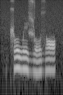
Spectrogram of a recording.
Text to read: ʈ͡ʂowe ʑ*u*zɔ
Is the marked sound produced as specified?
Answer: no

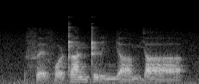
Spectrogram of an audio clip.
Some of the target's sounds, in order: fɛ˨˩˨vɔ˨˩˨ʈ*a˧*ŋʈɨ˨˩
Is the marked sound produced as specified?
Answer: yes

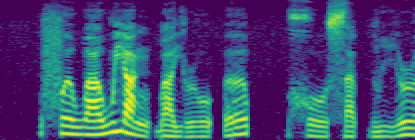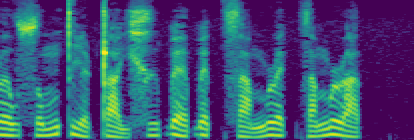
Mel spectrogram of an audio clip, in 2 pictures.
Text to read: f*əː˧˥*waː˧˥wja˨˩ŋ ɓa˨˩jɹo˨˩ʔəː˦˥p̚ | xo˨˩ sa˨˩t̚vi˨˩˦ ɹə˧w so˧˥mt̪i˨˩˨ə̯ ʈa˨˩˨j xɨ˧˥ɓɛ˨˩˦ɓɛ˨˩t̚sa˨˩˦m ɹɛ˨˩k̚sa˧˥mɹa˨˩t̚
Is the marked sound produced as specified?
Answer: no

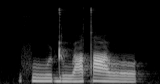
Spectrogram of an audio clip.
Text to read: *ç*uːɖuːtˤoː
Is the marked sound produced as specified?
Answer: no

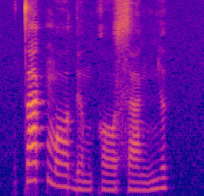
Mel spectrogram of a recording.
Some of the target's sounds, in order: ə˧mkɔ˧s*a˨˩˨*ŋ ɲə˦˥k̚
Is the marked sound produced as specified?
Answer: no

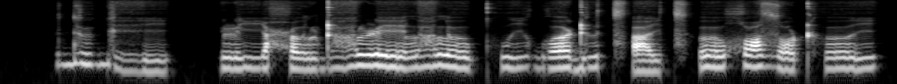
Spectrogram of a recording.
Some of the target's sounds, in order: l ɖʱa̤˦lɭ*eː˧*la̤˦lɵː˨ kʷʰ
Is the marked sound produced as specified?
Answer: yes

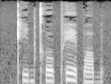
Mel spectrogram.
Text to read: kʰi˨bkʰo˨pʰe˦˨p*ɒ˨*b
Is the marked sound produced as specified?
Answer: yes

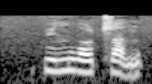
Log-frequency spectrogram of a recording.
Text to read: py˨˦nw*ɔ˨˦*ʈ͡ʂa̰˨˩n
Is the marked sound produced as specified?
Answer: yes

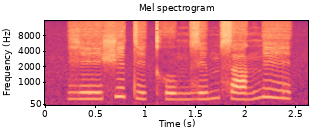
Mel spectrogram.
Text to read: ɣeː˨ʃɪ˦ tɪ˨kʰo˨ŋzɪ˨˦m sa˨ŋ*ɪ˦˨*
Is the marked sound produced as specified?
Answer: yes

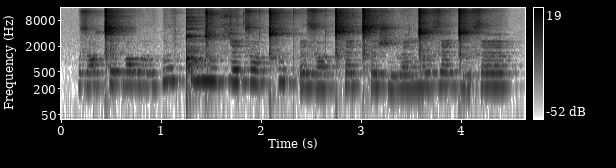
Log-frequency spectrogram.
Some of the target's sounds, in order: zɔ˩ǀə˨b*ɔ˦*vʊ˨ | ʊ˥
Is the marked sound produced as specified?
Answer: no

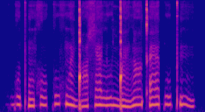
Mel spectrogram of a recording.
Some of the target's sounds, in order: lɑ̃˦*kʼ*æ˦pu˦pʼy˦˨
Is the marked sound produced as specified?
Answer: yes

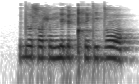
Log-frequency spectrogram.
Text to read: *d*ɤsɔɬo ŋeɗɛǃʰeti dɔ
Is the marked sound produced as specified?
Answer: yes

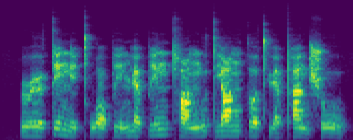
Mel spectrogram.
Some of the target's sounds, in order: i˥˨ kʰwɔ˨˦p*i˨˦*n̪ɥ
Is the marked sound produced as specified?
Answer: yes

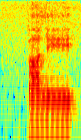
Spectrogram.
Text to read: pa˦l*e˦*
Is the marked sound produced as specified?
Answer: yes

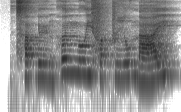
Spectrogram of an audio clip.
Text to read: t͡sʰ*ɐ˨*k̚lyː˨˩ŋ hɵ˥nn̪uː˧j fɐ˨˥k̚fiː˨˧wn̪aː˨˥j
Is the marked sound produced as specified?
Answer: yes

